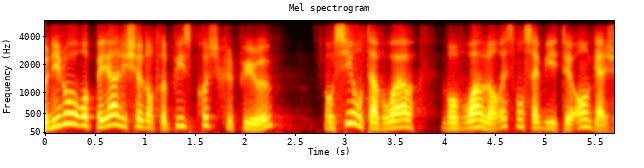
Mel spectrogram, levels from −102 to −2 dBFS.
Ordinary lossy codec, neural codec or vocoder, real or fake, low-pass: none; codec, 16 kHz, 0.3 kbps, FocalCodec; fake; 5.4 kHz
